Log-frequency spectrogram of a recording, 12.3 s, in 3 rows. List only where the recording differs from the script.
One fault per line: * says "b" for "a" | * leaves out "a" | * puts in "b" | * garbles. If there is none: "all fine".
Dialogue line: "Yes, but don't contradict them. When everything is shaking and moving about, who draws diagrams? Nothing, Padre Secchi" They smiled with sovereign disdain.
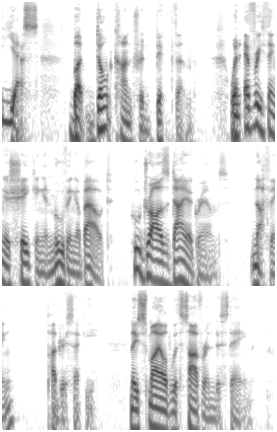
all fine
